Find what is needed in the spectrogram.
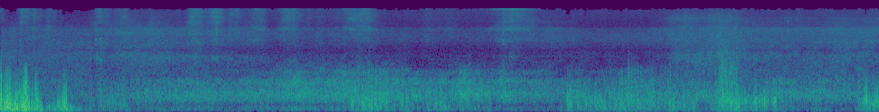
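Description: Wind buffeting the microphone over the low rumble and water churn of a glacier's ice front breaking and collapsing into a lake. It is loudest in the first second, then settles to a steady, quieter rumble that swells a few times.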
